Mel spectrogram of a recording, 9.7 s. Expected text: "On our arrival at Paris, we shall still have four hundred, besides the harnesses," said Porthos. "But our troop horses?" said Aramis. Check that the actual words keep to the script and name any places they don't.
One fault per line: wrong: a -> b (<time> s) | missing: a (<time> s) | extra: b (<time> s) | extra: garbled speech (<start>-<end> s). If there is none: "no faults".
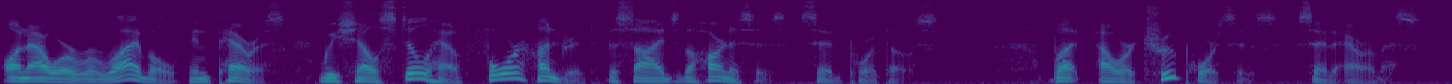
wrong: at -> in (1.2 s)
